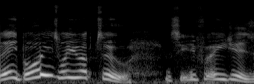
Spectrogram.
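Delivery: put-on high, loud hail to old mates; imitating a breezy, high-pitched hello; acted cheery greeting. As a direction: call out to friends, playfully acted. Retold fourth friend greets the group.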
